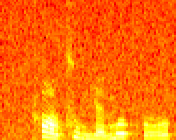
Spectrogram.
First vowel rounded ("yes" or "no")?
no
